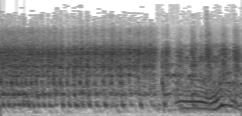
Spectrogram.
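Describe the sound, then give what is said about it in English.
An old family car motor is started and clatters loudly, a rapid, steady hammering rattle like a trip hammer, with a brief voice-like tonal sound rising over it near the end. “I want you to hear the smooth-running motor. Oh, great motor. I'll start it up.”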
